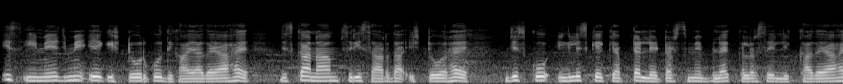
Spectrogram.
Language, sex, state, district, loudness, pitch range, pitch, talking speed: Hindi, male, Uttar Pradesh, Lalitpur, -16 LUFS, 145-175 Hz, 155 Hz, 190 wpm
